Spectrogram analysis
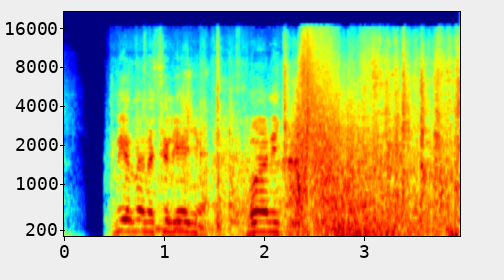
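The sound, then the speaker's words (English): A missile striking a line of fleeing civilians: a loud, broad blast roars in after a couple of seconds of shouting voices and stays loud and rough until the end. “The missile fired straight into a line of civilians even as they were trying to escape.”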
